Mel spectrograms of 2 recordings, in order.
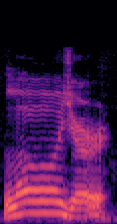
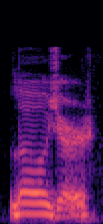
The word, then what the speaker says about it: lawyer: Entonces la J, la E invertida, que es el sonido del schwa, va a sonar como R. Entonces cuando yo leo, va a sonar lawyer, lawyer.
